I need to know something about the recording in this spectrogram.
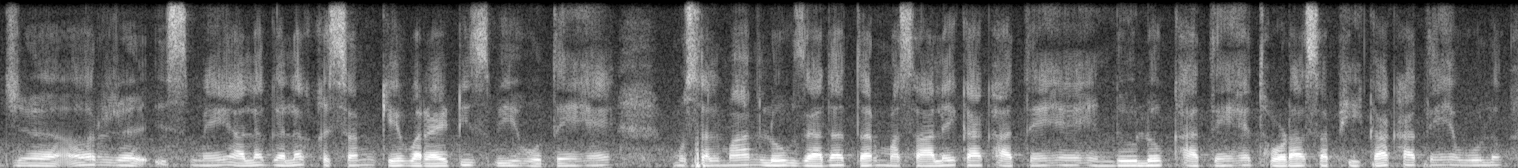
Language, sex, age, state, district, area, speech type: Urdu, male, 18-30, Telangana, Hyderabad, urban, spontaneous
